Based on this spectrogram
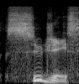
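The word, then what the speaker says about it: Saggese: how about another Cardinal Thomas suji is the pronunciation I just saw that coming out of whatever the Cardinals FanFest is that's how you say that Su J yep Sue j s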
